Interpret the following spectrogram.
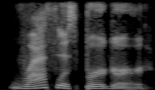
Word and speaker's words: Roethlisberger: So our next one is Ben Rothlisberger. That's right, everyone. I spelled it phonetically.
